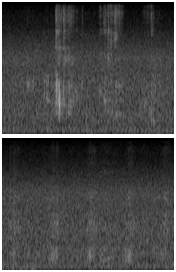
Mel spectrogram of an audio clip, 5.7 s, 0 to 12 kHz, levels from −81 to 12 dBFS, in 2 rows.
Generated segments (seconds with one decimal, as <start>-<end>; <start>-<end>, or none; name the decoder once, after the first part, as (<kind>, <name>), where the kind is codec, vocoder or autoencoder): 0.0-5.7 (vocoder, BigVGAN v2)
